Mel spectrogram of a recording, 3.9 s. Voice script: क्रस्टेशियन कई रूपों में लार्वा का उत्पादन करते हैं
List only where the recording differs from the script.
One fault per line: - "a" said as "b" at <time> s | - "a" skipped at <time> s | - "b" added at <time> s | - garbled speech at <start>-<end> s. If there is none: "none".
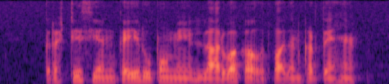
none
